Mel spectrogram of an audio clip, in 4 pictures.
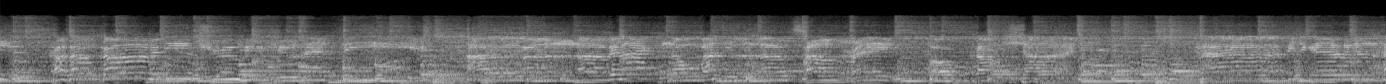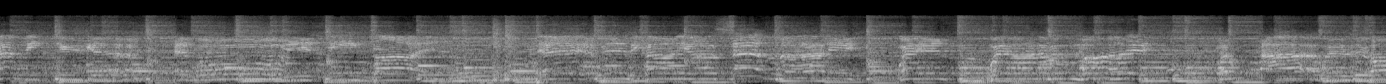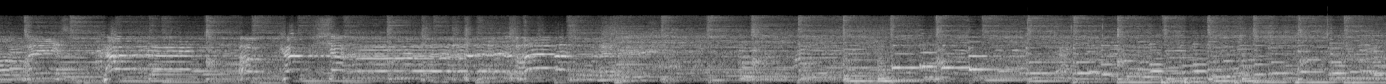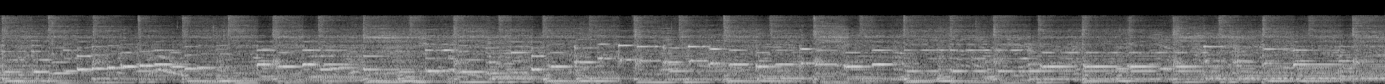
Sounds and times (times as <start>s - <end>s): Music: 0.0s - 55.4s.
